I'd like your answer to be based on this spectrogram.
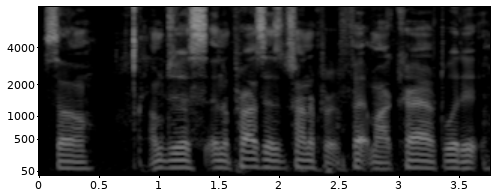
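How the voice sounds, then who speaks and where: A man's voice: sits low, flat delivery, normal speed, a little mellow, no echo. A young man from Michigan, a rapper guest on a podcast, talking in a laid-back, slangy way and often asking if the listener follows him. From Detroit, Michigan, US. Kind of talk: casual interview chat.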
